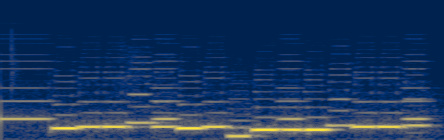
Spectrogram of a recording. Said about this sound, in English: And as he manipulates his own brain activity, you hear a series of tones that are hopefully getting closer to the target tone.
